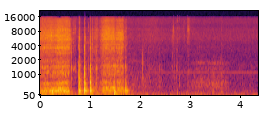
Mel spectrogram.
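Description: Handling noise: scraping and a couple of sharp knocks as the open metal instrument case is turned round on a table and the camera is moved. It stops a little under two seconds in, leaving quiet room tone.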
